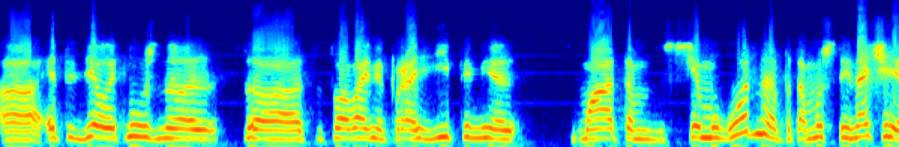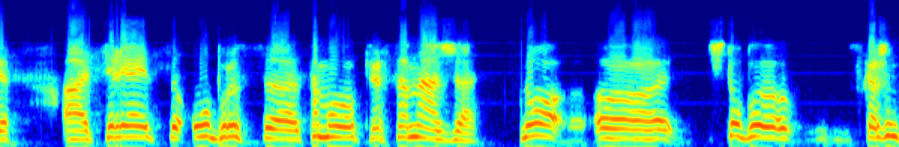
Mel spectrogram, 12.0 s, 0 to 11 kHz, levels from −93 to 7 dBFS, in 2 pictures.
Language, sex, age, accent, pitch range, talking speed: Russian, female, 20-39, native, 205-245 Hz, 95 wpm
